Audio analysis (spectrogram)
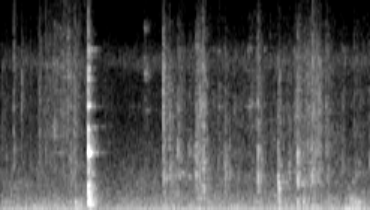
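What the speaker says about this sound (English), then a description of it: "I'll give that a stir." A utensil clinks once against a skillet of seasoned garlic and herb potatoes, then soft scraping and a faint sizzle follow. The sounds are quiet and close, with no voices.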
